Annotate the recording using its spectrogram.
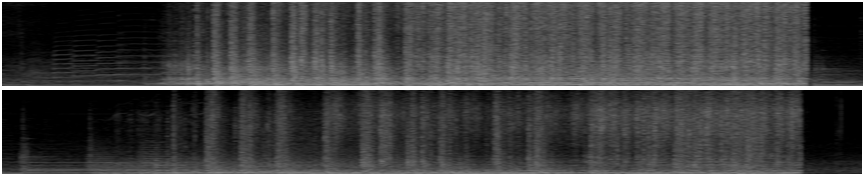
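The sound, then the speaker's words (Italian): A blender roars to life on its smoothie button and grinds an iPhone in two loud, harsh stretches, a dense crunching whir that shifts pitch midway, then cuts off abruptly. “lui ha promosso il suo frullatore facendolo vedere in azione, facendo vedere che frulla di tutto, compreso l'iPhone”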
